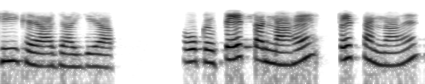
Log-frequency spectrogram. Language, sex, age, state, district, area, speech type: Hindi, female, 30-45, Madhya Pradesh, Hoshangabad, rural, conversation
